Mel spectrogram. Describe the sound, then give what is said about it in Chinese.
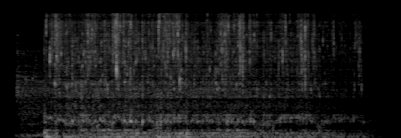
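Water gushing from a tap as a bathtub is filled for a bath: a steady rushing hiss that starts abruptly, grows fuller after a moment, holds evenly, then tapers off and stops. “你稍等一下，我帮你放洗澡水。”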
